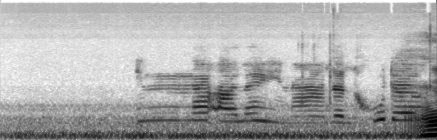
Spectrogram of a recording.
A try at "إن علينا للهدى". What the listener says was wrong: Yeah, but you gotta make sure you sound off in ayn.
